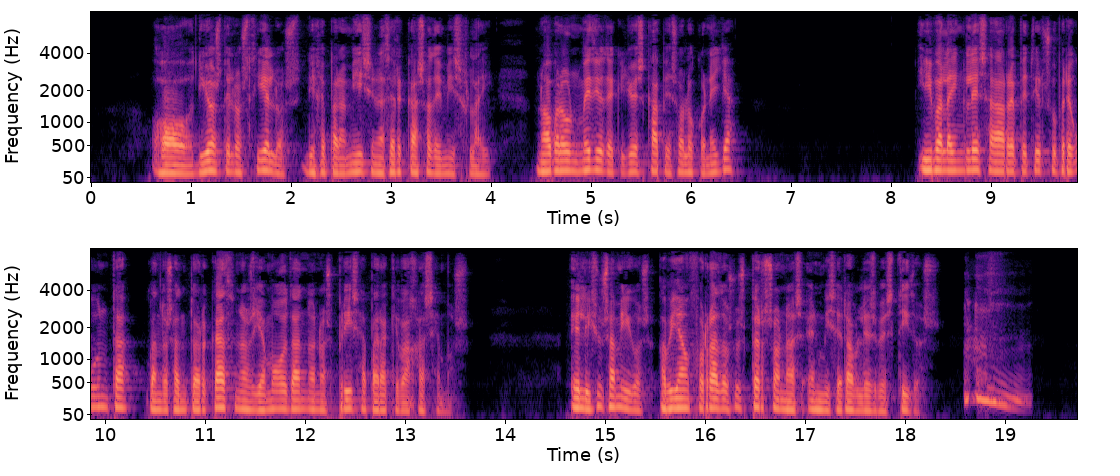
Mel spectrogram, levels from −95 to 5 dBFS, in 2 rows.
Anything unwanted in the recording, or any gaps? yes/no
yes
